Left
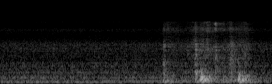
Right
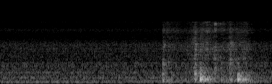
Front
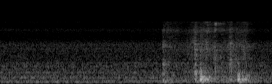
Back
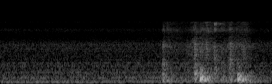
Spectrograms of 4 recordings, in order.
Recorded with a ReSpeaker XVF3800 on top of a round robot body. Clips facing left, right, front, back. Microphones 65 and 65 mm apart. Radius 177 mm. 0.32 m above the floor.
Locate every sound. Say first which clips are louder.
1.6 s running footsteps: right 3 dB, back 2 dB; 100° right, 4.5 m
